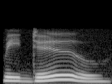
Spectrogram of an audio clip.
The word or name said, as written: redo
